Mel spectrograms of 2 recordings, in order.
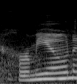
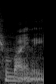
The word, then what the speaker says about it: Hermione: the first book uh she pronounced hermione wrong she pronounced it she pronounced it hermione i think but yeah no it is pronounced hermione yeah um and uh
